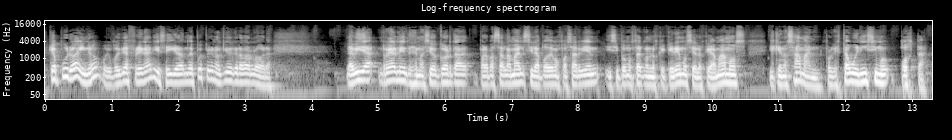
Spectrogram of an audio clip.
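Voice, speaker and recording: A young man with an Argentine Spanish accent stands in an office, rambling casually for his podcast in a voice-note style chat. He jokes, swears casually, and jumps between topics, speaking fast at a medium pitch.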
